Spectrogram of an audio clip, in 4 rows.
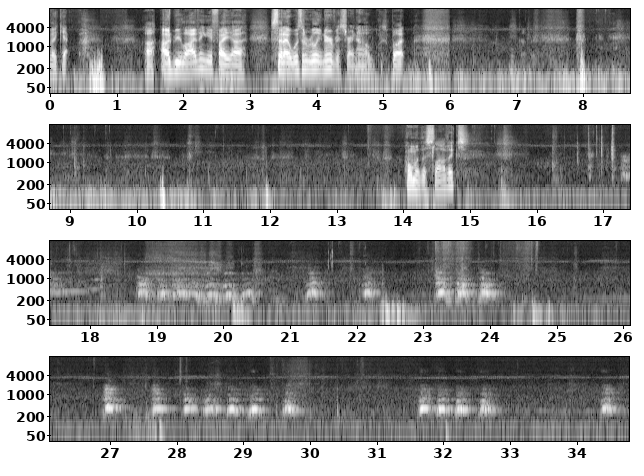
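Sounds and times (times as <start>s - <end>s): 
speech: 0.0s - 0.8s, 1.4s - 6.1s, 7.9s - 8.1s, 14.0s - 15.1s
dogs barking: 17.2s - 18.1s, 18.7s - 20.6s, 21.2s - 22.4s, 23.2s - 24.2s, 26.9s - 30.0s, 31.6s - 33.0s, 34.3s - 34.7s.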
